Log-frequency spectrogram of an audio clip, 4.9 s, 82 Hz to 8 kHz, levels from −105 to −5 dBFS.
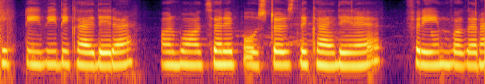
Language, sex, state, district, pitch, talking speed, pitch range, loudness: Hindi, female, Gujarat, Valsad, 240 Hz, 210 wpm, 235-245 Hz, -14 LUFS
